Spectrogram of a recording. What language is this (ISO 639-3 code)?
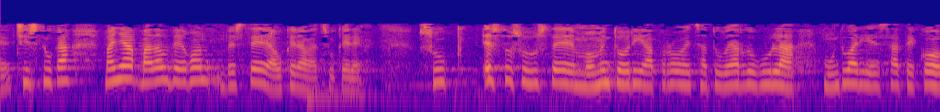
eus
